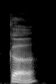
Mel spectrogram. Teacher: इसे बोलने में कम हवा निकलती है और गले में कंपन नहीं होता। तो यह हुआ अल्पप्राण और अघोष।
